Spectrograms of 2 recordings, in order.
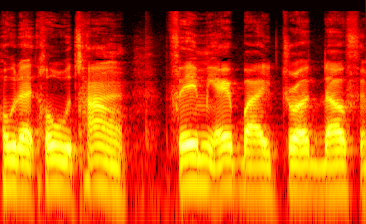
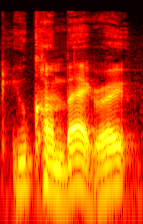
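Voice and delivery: ordinary delivery

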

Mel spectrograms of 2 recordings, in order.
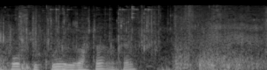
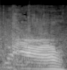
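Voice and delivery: pained shout; 3 semitones higher, 10 dB louder than usual. Real, not acted. Hit in the shooter game.

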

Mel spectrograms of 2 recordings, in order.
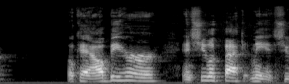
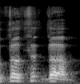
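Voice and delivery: ordinary delivery

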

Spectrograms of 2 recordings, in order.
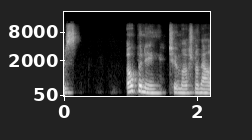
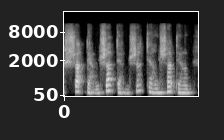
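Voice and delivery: repeated shut down; 2 semitones lower than usual. Retold or imitated. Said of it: "which all feel to me like".

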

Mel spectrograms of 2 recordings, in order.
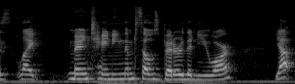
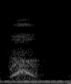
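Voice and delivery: soft gasp; 10 semitones higher, 12 dB quieter than usual. Real, not acted. Reacting to something in game.

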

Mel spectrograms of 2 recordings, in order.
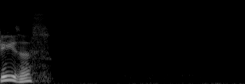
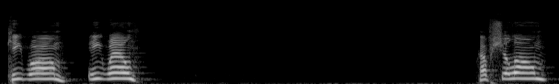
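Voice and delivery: mock hollow blessing; 9 semitones higher, 8 dB louder than usual. Mocking an empty blessing.

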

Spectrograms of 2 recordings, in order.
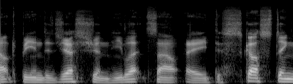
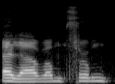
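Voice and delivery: put-on Birmingham accent; Brummie accent; 2 semitones higher than usual. Podcaster showing off absolute Brummie to co-host, Birmingham accent. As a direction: say it in thick Brummie. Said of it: "Just absolute brummie".

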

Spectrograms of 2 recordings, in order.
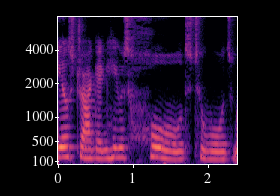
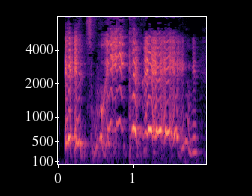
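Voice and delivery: shrill, very high, slow gloating screech; King Witch screeching with a cackle; 11 dB louder, much slower than usual. A narrator's reading. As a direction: screech in triumph like a monster. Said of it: "screeched the King Witch".

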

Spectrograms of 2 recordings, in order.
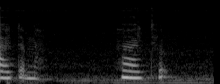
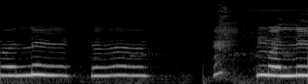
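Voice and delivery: higher, crying out a name; tearful call; 4 semitones higher, much slower than usual. Acted. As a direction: call her name through tears. Calling Malli, crying.

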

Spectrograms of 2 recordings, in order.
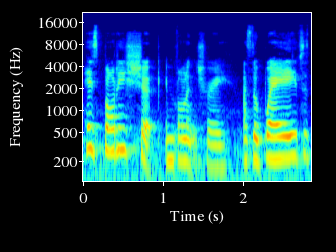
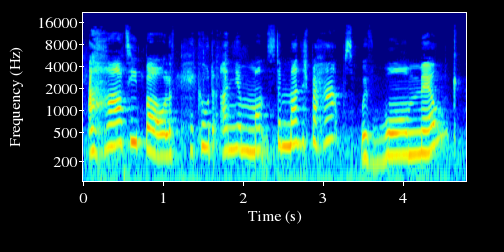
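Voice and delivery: higher, coaxing shopkeeper; kindly shopkeeper voice; 7 semitones higher than usual. Acted. Raj offers breakfast.

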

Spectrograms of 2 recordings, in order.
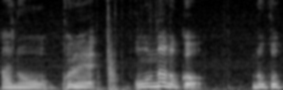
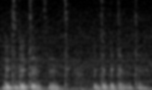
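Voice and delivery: very low, hushed mumbling; playful barely audible muttering to oneself; 6 semitones lower, 14 dB quieter, much faster than usual. Pretend. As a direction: mutter under your breath. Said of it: "これブツブツ言ってます".

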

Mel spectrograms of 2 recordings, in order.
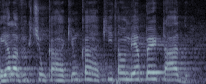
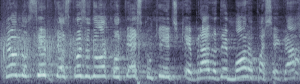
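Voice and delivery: much louder, higher frustrated shouting; mock furious rant; 10 semitones higher, 15 dB louder, slower than usual. [name] ranting at her about the drug, furious shout. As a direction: yell in outrage that the high never comes. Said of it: "E eu puto".

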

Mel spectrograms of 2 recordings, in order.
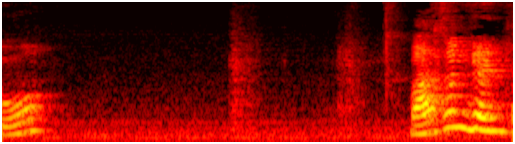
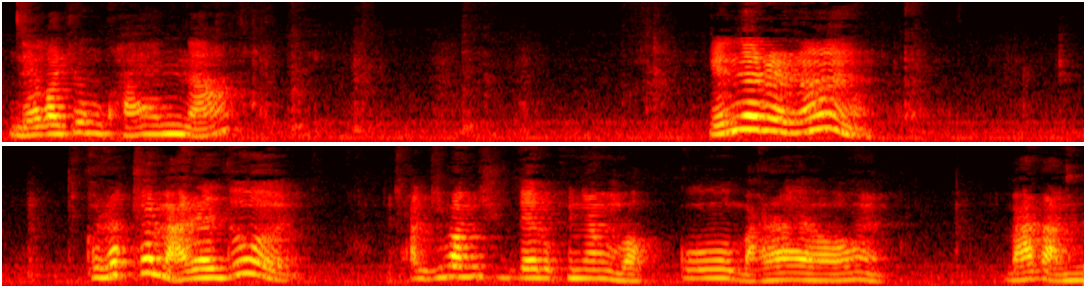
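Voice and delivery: words around a mouthful; speaking between chews; talking while chewing. Real, not acted. Seen 2: Bite at -7; cheeks bulge, lips working while talking throughout.

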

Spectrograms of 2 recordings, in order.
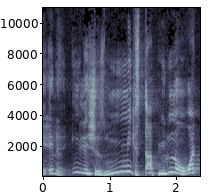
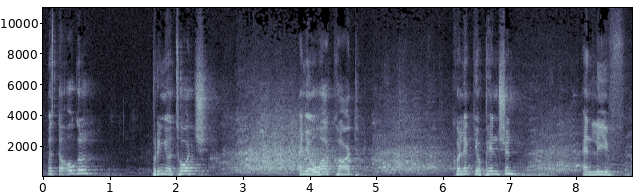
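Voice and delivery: mock Survivor host; 4 semitones lower, 4 dB quieter than usual. Host sends a voted-off worker home, mock solemn. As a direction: pronounce the verdict piece by piece, solemnly.

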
